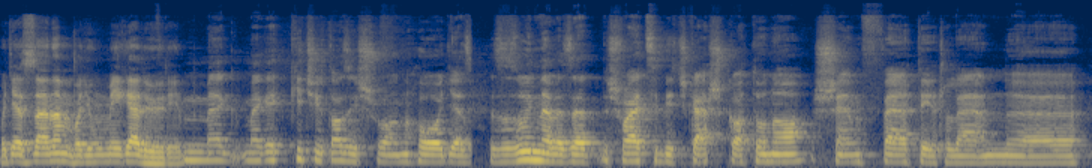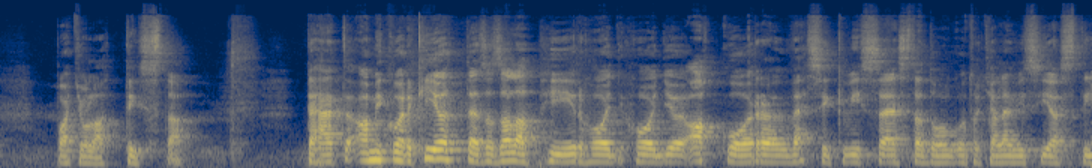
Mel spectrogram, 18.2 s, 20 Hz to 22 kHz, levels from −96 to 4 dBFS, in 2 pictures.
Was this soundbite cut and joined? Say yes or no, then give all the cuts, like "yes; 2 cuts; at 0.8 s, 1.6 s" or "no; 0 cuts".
yes; 1 cut; at 3.9 s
